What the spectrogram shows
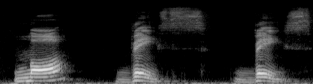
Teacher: Eu abri a boca uma vez só, então as duas vogais foram pronunciadas juntas. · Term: ditongo decrescente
